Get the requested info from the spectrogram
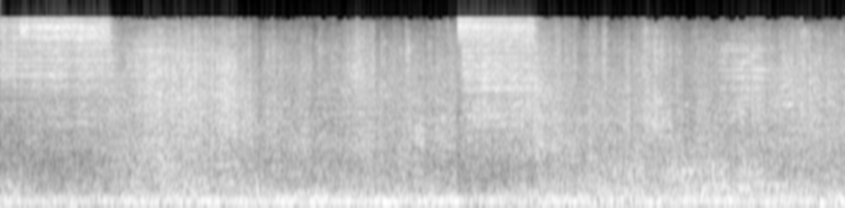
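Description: Loaded Norfolk Southern coal train's open hopper cars rolling past at close range: a steady heavy rumble of steel wheels on the rails, with a brief high hiss near the start and again about six seconds in.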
